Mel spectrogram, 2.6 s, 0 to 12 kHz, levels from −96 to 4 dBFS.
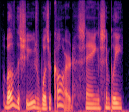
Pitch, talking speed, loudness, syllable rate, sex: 145 Hz, 185 wpm, -17 LUFS, 4.7 syllables/s, male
